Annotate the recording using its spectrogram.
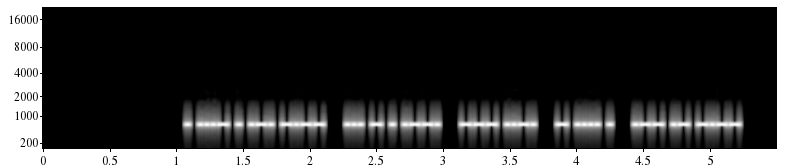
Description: Morse code, heard as a keyed tone, about 50 wpm, 700 Hz. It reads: EVERY STEP OF THE WAY
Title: Sets of 5 Words Encore2 50wpm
